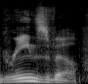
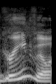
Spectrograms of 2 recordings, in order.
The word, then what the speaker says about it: Greenville: into town was always called called Greensville they would always mispronounce it you notice that too and that was Greenville and then when I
